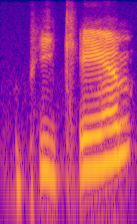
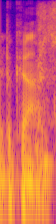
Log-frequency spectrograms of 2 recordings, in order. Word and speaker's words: pecan: JB Mega says is it is a pecan pronounced pecan or pecan I usually say what about Pekin what about um yeah that's the third I usually say pecans I'm from I'm from the south it's pecan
